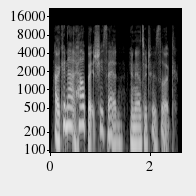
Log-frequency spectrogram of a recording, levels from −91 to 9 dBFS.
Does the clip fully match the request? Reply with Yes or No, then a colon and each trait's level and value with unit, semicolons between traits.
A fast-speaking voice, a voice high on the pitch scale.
Yes: fast, 275 wpm; high, 225 Hz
